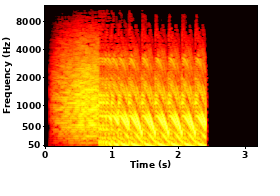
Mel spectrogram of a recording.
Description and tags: Weird Synth Sound
Processed Synth Sound
Glitch, Synth, Weird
